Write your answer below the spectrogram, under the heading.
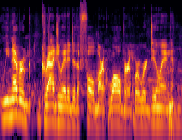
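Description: Over noticeable background noise, a man with a medium pitch speaks fairly slowly in an animated tone, with ordinary pitch variation. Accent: General American. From Los Angeles. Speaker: podcast co-host. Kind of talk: casual comedic banter. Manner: jokey, animated.

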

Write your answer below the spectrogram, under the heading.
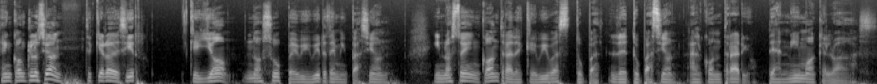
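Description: A man speaks at a fairly slow pace with a fairly low pitch and a dark, mellow tone. His intonation is lively, and the recording is very clean with a silent background. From Mexico. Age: 30s. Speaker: business podcaster, entrepreneur. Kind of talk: monologue podcast. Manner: hesitant fillers and repetitions.

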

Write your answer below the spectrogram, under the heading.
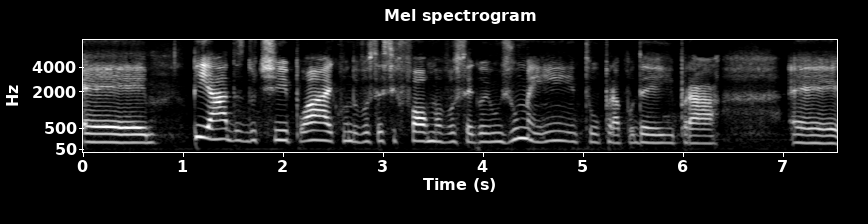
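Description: Her medium-pitched voice keeps a fairly even intonation. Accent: Cearense. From Ceará, Brazil. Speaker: doctor. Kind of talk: testimony. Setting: recorded voice message.

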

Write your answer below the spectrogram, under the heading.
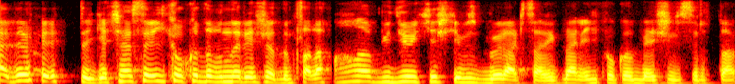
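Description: A man's fairly high voice at a very fast pace, hardly any pauses, very even loudness and lively intonation. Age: 20s. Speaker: podcast co-host. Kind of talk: casual chat.

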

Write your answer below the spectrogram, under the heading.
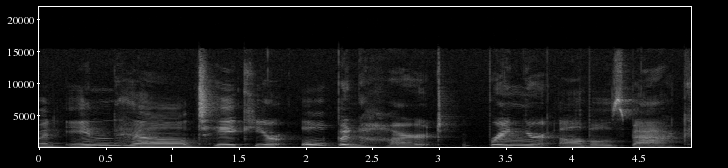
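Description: With fairly even intonation, a woman speaks at a fairly high pitch in an unremarkable speaking voice. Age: 30s. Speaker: podcast host and yoga teacher. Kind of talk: guided breathwork and seated yoga movement instruction. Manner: slow, calm, soothing pacing with cues timed to breaths.

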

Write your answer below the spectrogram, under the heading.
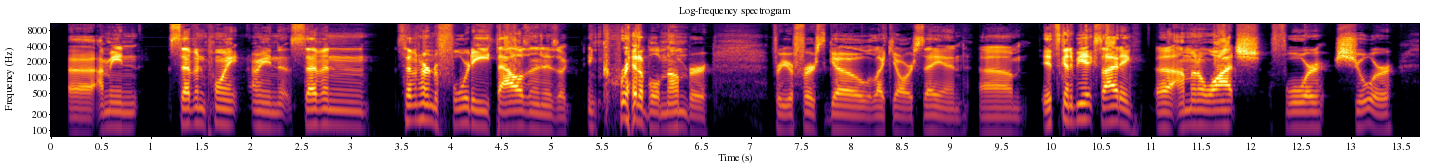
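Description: Dry and close with no echo, a man with an American accent speaks in a bright, sharp tone. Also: medium pitch for a man, ordinary pitch variation, fairly slow pace, very clean recording, silent background. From US Gulf Coast. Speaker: wrestling podcast moderator. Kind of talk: casual chat. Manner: animated.

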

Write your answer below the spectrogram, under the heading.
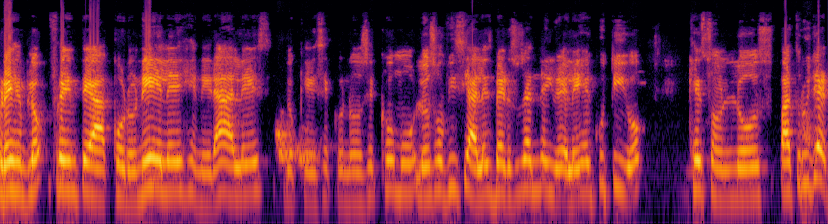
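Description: A woman speaks in an ordinary speaking voice at a moderate pace, with medium pitch and fairly even intonation. Her loudness swings widely. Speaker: congresswoman. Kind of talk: parliamentary speech.

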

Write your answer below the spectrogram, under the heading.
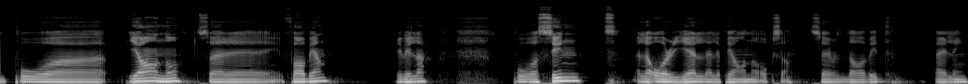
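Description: Speaking at a very slow pace, a man with a dark, mellow tone keeps his intonation fairly even. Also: medium pitch for a man. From Sweden, Norrtälje. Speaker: guitarist. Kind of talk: casual chat.

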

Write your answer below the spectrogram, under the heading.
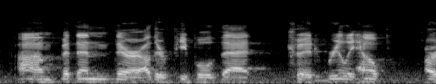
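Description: A man with an American accent at a moderate pace. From US Midwest (Indiana). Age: 20s. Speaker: videographer and video editor. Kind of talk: casual interview.

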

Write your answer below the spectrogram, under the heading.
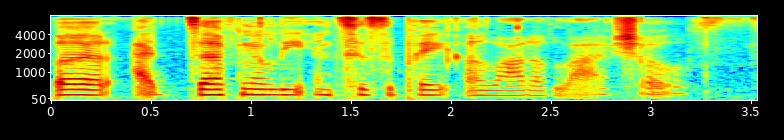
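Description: Speaking with an American accent, a woman keeps a fairly slow pace and a monotone, flat intonation. Her tone is dark and mellow, and the sound is dry and close with no echo. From US Mid-Atlantic, Prince George's County, Maryland. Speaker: singer. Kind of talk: interview.

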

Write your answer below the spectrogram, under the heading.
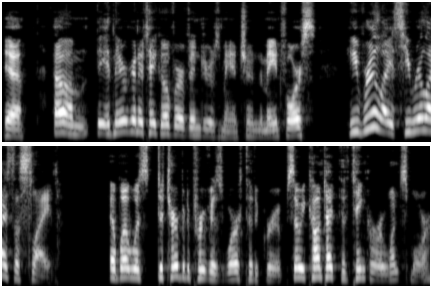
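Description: A high-pitched man's voice, fairly quick and lively in intonation, in a very clean recording with a silent background. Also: dry, close sound with no echo. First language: Spanish. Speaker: podcast host. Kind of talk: casual chat.

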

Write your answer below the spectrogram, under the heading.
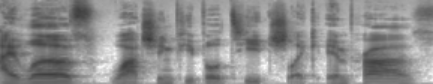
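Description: A man talks with vocal fry. His tone is bright and sharp. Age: 20s. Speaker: podcast host and arts teacher. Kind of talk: casual chat. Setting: studio, filmed in person. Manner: fast.

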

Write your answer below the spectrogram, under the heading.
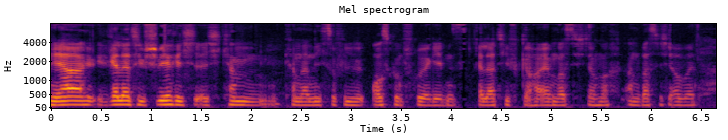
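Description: A man speaks at medium pitch in a monotone, flat intonation, with hardly any pauses and big swings in loudness. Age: 20s. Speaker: podcast co-host, aerospace engineering student. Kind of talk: casual chat.

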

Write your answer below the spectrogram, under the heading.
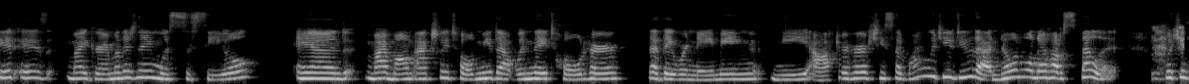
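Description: A woman speaks in a high pitch with ordinary pitch variation. She has a slight Southern US accent. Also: moderate pace, quiet background. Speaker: blogger and college student. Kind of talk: podcast interview.

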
